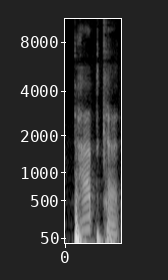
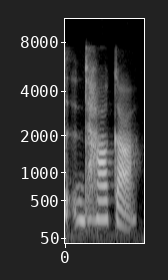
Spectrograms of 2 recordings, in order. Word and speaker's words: Dhaka: Actually, you pronounced it Dhaka, didn't you? No, it's Dhaka.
